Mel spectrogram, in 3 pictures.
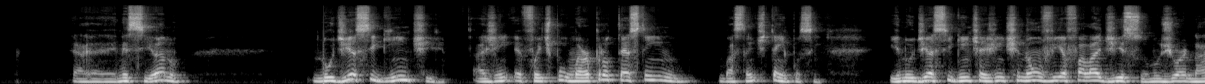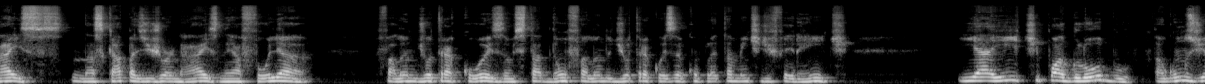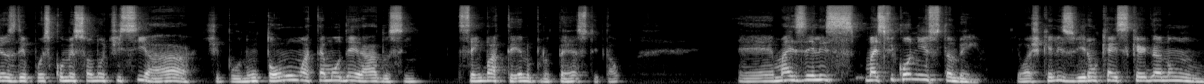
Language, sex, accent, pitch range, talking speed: Portuguese, male, Brazilian, 135-160 Hz, 145 wpm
